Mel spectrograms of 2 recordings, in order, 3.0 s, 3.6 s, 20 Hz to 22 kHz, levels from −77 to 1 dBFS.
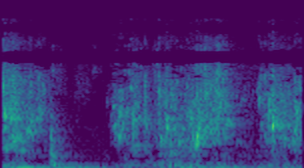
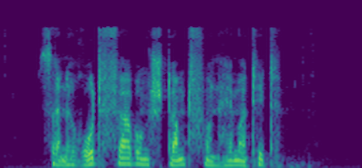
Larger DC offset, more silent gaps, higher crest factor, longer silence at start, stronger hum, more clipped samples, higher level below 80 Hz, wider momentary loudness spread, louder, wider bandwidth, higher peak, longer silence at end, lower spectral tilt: neither; neither; about the same, 20 dB vs 20 dB; second, 0 s vs 0.4 s; neither; neither; about the same, -42 dBFS vs -46 dBFS; first, 13 LU vs 9 LU; second, -32 LUFS vs -21 LUFS; first, 14 kHz vs 11.5 kHz; second, -12 dBFS vs -2 dBFS; second, 0 s vs 0.8 s; second, -2.5 dB/octave vs -5 dB/octave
